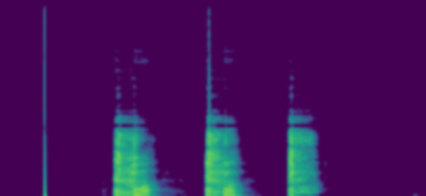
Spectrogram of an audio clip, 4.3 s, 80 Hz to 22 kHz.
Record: {"three_cough_length": "4.3 s", "three_cough_amplitude": 32768, "three_cough_signal_mean_std_ratio": 0.33, "survey_phase": "beta (2021-08-13 to 2022-03-07)", "age": "45-64", "gender": "Female", "wearing_mask": "No", "symptom_none": true, "smoker_status": "Never smoked", "respiratory_condition_asthma": false, "respiratory_condition_other": false, "recruitment_source": "REACT", "submission_delay": "2 days", "covid_test_result": "Negative", "covid_test_method": "RT-qPCR", "influenza_a_test_result": "Negative", "influenza_b_test_result": "Negative"}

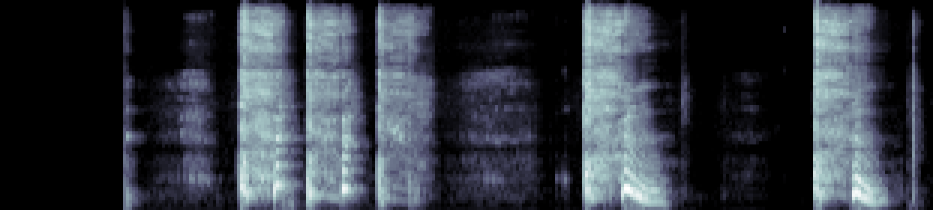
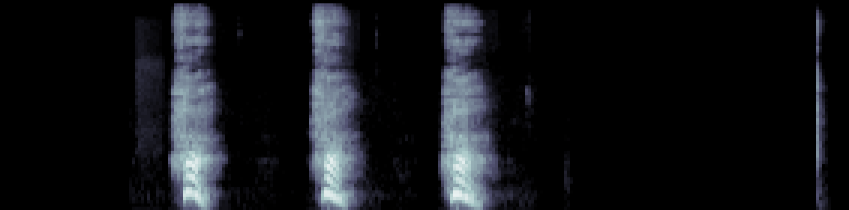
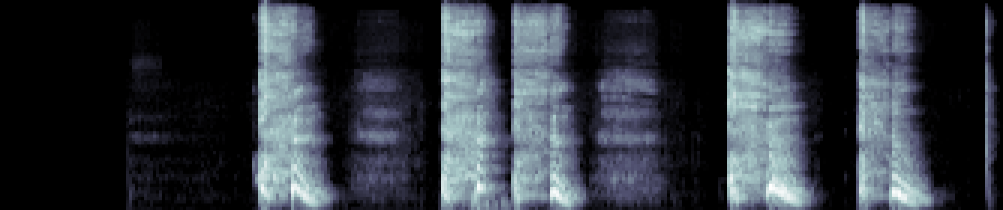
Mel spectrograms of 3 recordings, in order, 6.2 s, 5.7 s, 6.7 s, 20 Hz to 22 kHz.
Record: {"cough_length": "6.2 s", "cough_amplitude": 32768, "cough_signal_mean_std_ratio": 0.39, "exhalation_length": "5.7 s", "exhalation_amplitude": 28697, "exhalation_signal_mean_std_ratio": 0.23, "three_cough_length": "6.7 s", "three_cough_amplitude": 32768, "three_cough_signal_mean_std_ratio": 0.41, "survey_phase": "beta (2021-08-13 to 2022-03-07)", "age": "65+", "gender": "Female", "wearing_mask": "No", "symptom_runny_or_blocked_nose": true, "smoker_status": "Ex-smoker", "respiratory_condition_asthma": false, "respiratory_condition_other": false, "recruitment_source": "REACT", "submission_delay": "1 day", "covid_test_result": "Negative", "covid_test_method": "RT-qPCR", "influenza_a_test_result": "Negative", "influenza_b_test_result": "Negative"}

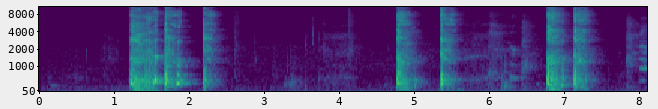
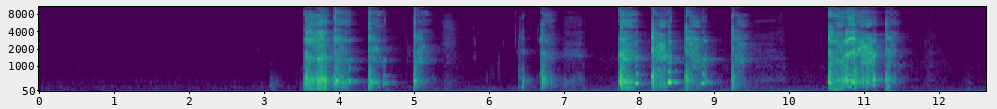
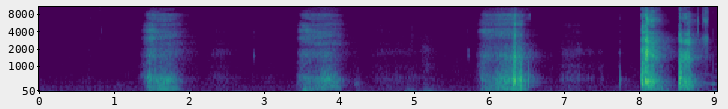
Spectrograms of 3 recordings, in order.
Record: {"three_cough_length": "8.1 s", "three_cough_amplitude": 12698, "three_cough_signal_mean_std_ratio": 0.29, "cough_length": "12.6 s", "cough_amplitude": 18418, "cough_signal_mean_std_ratio": 0.32, "exhalation_length": "9.0 s", "exhalation_amplitude": 26975, "exhalation_signal_mean_std_ratio": 0.22, "survey_phase": "beta (2021-08-13 to 2022-03-07)", "age": "18-44", "gender": "Female", "wearing_mask": "No", "symptom_cough_any": true, "symptom_new_continuous_cough": true, "symptom_shortness_of_breath": true, "symptom_sore_throat": true, "symptom_abdominal_pain": true, "symptom_diarrhoea": true, "symptom_fatigue": true, "symptom_fever_high_temperature": true, "symptom_headache": true, "symptom_change_to_sense_of_smell_or_taste": true, "smoker_status": "Never smoked", "respiratory_condition_asthma": false, "respiratory_condition_other": false, "recruitment_source": "Test and Trace", "submission_delay": "3 days", "covid_test_result": "Positive", "covid_test_method": "RT-qPCR", "covid_ct_value": 31.3, "covid_ct_gene": "ORF1ab gene"}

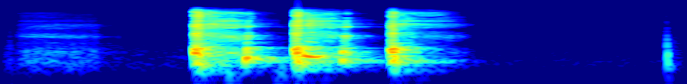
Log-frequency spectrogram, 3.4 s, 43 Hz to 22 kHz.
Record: {"cough_length": "3.4 s", "cough_amplitude": 28216, "cough_signal_mean_std_ratio": 0.31, "survey_phase": "beta (2021-08-13 to 2022-03-07)", "age": "65+", "gender": "Female", "wearing_mask": "No", "symptom_none": true, "smoker_status": "Ex-smoker", "respiratory_condition_asthma": false, "respiratory_condition_other": false, "recruitment_source": "REACT", "submission_delay": "3 days", "covid_test_result": "Negative", "covid_test_method": "RT-qPCR"}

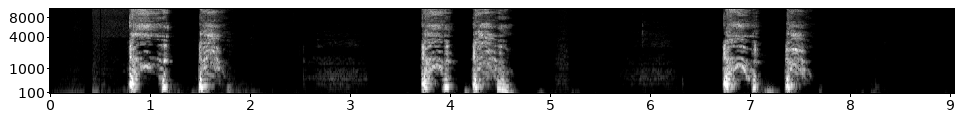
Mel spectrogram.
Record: {"three_cough_length": "9.0 s", "three_cough_amplitude": 32768, "three_cough_signal_mean_std_ratio": 0.3, "survey_phase": "beta (2021-08-13 to 2022-03-07)", "age": "45-64", "gender": "Male", "wearing_mask": "No", "symptom_none": true, "smoker_status": "Ex-smoker", "respiratory_condition_asthma": false, "respiratory_condition_other": false, "recruitment_source": "REACT", "submission_delay": "2 days", "covid_test_result": "Negative", "covid_test_method": "RT-qPCR", "influenza_a_test_result": "Negative", "influenza_b_test_result": "Negative"}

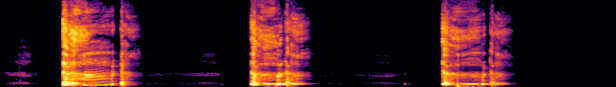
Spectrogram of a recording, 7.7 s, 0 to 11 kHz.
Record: {"three_cough_length": "7.7 s", "three_cough_amplitude": 32768, "three_cough_signal_mean_std_ratio": 0.33, "survey_phase": "beta (2021-08-13 to 2022-03-07)", "age": "18-44", "gender": "Female", "wearing_mask": "No", "symptom_cough_any": true, "symptom_new_continuous_cough": true, "symptom_runny_or_blocked_nose": true, "symptom_sore_throat": true, "symptom_abdominal_pain": true, "symptom_fatigue": true, "symptom_headache": true, "symptom_change_to_sense_of_smell_or_taste": true, "symptom_onset": "4 days", "smoker_status": "Never smoked", "respiratory_condition_asthma": false, "respiratory_condition_other": false, "recruitment_source": "Test and Trace", "submission_delay": "2 days", "covid_test_result": "Positive", "covid_test_method": "RT-qPCR", "covid_ct_value": 21.6, "covid_ct_gene": "N gene", "covid_ct_mean": 21.9, "covid_viral_load": "64000 copies/ml", "covid_viral_load_category": "Low viral load (10K-1M copies/ml)"}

